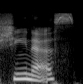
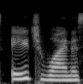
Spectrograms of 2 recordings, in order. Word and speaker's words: shyness: For example, someone said shyness as shiness, but practiced saying shyness stress on shy.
